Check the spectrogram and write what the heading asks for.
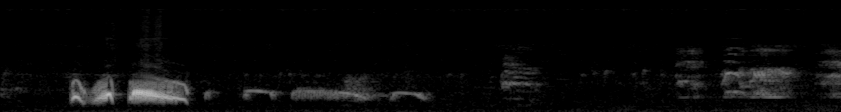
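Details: Spotted dove cooing in the 'thổ sấm' voice style, used as a lure for other doves. One loud phrase, a double note and then a sustained falling coo, is followed by softer, wavering hoots and faint distant coos.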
